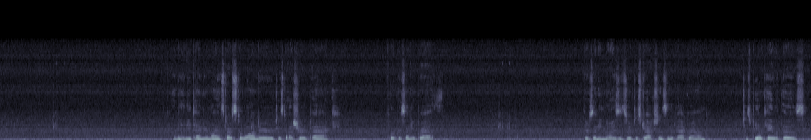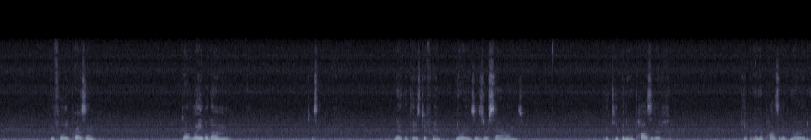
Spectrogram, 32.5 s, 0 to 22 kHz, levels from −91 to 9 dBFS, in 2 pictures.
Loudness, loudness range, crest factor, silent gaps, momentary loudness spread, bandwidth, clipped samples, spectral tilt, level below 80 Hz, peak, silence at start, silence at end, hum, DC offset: -40 LUFS; 8 LU; 22 dB; none; 18 LU; 16 kHz; under 0.1%; -5.5 dB/octave; -58 dBFS; -20 dBFS; 0 s; 0 s; none; under 0.1%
